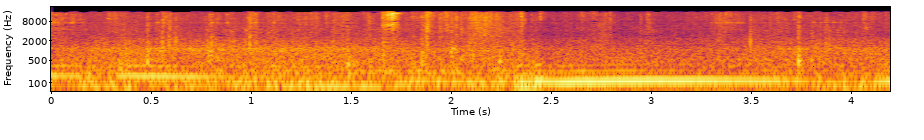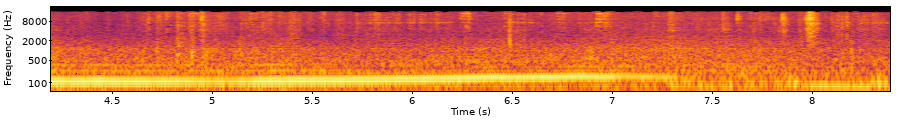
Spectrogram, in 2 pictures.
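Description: Nissan 300ZX Twin Turbo's 3.0-litre twin-turbo V6 heard from inside the cabin under hard driving: the engine note dips as the throttle is lifted, holds lower, then climbs steadily for about two seconds under acceleration before dropping off near the end. Light rattles and clicks from the car's interior sound throughout.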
